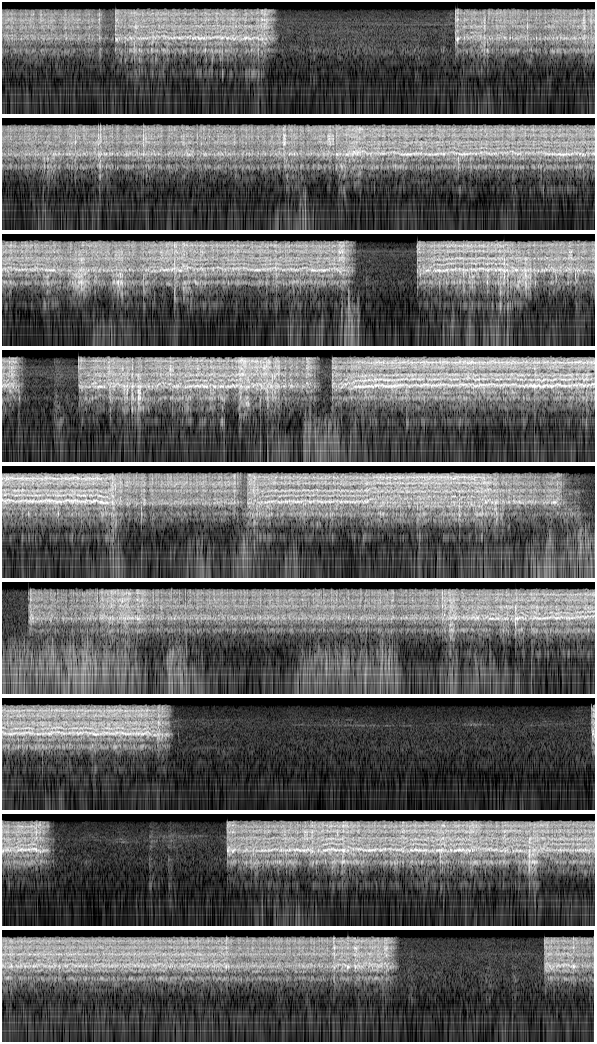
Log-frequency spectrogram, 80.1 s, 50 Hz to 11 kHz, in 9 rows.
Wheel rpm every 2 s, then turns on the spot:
150, 180, 0, 100, 170, 170, 170, 200, 200, 190, 200, 100, 170, 90, 180, 150, 200, 200, 180, 160, 200, 150, 90, 170, 170, 180, 200, 160, 0, 0, 0, 60, 30, 190, 200, 190, 180, 180, 80, 70.
none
